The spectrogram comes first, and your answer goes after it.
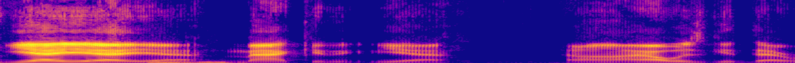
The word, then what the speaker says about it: McEnany: Kaylee McEnany. Yeah. McEnany.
